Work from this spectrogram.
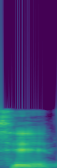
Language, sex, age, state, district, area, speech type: Hindi, male, 18-30, Bihar, Samastipur, rural, read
